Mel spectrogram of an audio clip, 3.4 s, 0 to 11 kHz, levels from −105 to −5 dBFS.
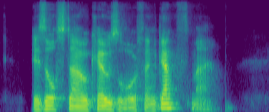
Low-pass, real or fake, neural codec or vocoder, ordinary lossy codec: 9.9 kHz; fake; codec, 24 kHz, 0.9 kbps, WavTokenizer, small release; Opus, 32 kbps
